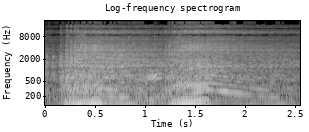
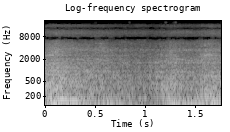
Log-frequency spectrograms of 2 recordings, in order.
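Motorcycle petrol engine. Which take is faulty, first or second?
first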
